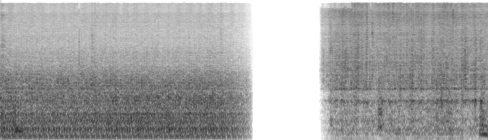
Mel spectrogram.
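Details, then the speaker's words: Newly installed engine in sailboat Nutshell, prop shaft not yet connected: very quiet, soft even idle hum with steady beat, about as loud as the air conditioner, no knocks or misses; starts well, no leaks. "Can you hear it? Very quiet. I think it's about the same volume as the air conditioner."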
